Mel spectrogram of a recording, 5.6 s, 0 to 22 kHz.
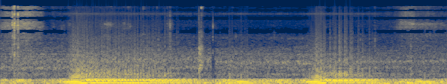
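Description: Infiniti G37's 3.7-litre V6 accelerating hard, with a loud, deep exhaust rumble. The engine note dips and climbs again at gear changes, about one second in and again about four seconds in.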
